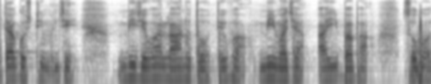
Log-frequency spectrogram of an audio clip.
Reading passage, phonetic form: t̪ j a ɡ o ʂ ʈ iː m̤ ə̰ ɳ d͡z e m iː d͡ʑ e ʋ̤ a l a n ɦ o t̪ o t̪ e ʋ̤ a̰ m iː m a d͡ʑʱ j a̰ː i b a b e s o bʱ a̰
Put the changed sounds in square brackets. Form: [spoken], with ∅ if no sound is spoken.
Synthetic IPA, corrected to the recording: t̪ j a ɡ o ʂ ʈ iː m̤ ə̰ ɳ d͡z e m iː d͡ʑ e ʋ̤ a l a n ɦ o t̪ o t̪ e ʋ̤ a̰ m iː m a d͡ʑʱ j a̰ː i b a b [a] s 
